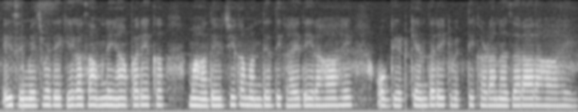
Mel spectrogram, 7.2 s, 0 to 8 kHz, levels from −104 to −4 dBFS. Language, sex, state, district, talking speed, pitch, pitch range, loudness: Hindi, female, Rajasthan, Jaipur, 225 wpm, 190 Hz, 185-195 Hz, -16 LUFS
